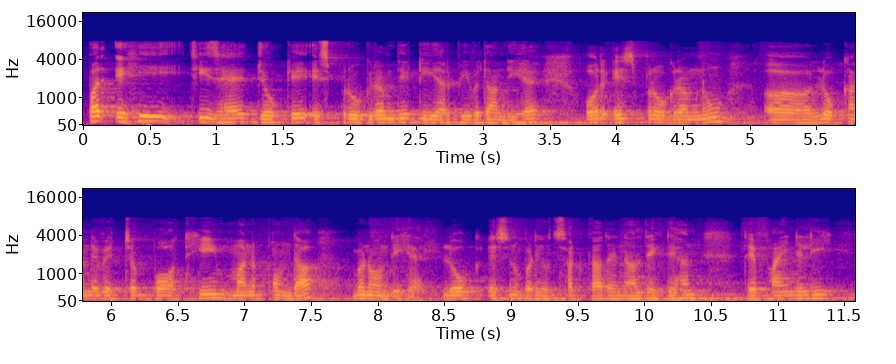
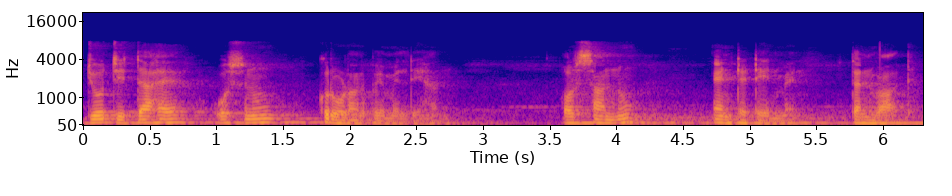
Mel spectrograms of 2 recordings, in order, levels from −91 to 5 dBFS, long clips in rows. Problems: none marked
